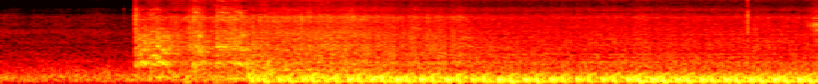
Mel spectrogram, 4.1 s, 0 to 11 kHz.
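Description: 2009 Kawasaki Vulcan 1700 Classic LT's V-twin engine, on aftermarket pipes, being started in neutral: the starter cranks briefly just after half a second in, the engine catches about a second in and settles into a low, pulsing idle.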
